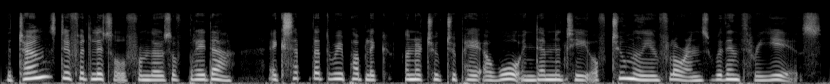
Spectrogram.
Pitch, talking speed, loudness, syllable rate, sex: 220 Hz, 180 wpm, -18 LUFS, 5.5 syllables/s, female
